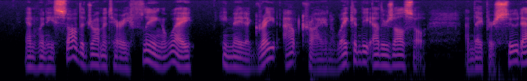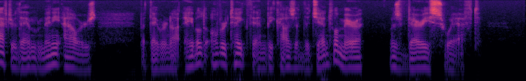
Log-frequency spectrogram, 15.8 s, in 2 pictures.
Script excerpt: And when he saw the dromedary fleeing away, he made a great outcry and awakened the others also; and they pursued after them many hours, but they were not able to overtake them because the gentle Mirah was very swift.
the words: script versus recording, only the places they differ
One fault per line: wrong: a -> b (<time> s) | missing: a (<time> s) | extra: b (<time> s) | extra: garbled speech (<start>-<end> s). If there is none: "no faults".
no faults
